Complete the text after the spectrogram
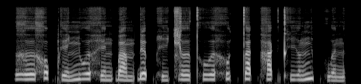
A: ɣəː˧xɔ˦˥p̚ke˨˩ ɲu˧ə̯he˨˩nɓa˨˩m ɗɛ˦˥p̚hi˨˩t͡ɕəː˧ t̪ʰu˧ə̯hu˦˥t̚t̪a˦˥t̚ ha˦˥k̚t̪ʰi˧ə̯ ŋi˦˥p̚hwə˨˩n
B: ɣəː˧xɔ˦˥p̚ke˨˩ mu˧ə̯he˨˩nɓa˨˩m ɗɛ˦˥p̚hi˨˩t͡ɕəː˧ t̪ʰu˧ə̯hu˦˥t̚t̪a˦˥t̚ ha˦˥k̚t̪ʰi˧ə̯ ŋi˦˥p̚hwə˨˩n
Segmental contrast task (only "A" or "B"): A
